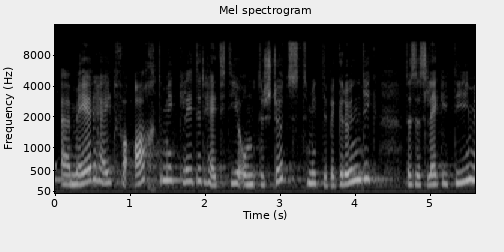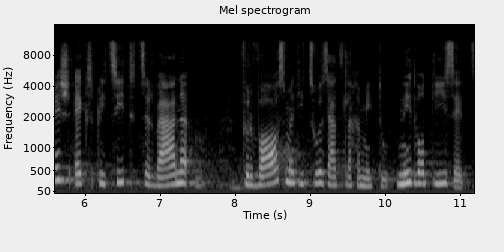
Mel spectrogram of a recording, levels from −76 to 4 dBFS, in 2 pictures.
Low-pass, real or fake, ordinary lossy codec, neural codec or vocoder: 10.8 kHz; real; none; none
